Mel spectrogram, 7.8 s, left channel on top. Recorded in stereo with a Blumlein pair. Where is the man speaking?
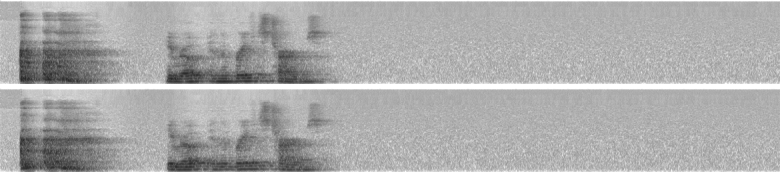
50° left, 2.5 m.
